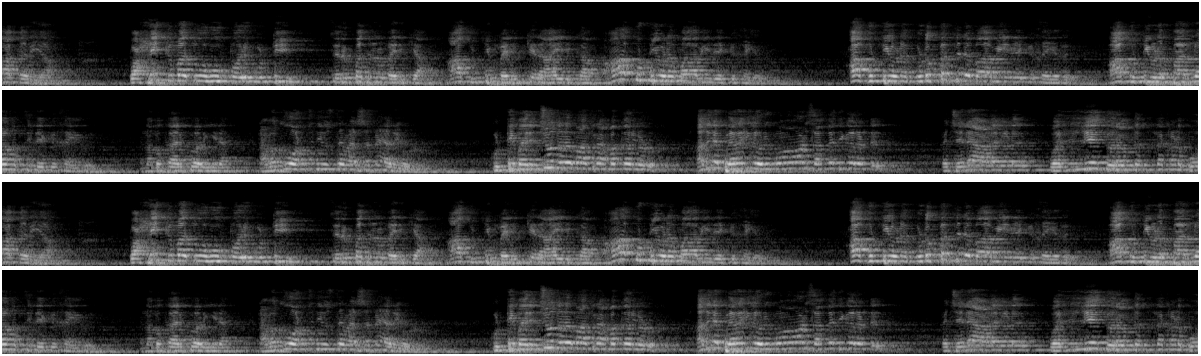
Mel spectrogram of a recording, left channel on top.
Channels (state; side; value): identical; both; correlation 1.00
